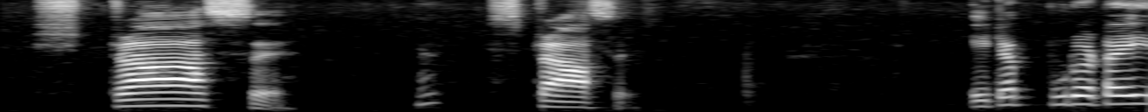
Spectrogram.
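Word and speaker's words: Straße: এইটা আছে যেটা এইটা আমরা ডবল এস ডবল এস এটা যখন যেভাবে করে উচ্চারণ করি এটাও হচ্ছে ঐরকম করে ঠিক আছে যেমন ধরেন হচ্ছে আমরা একটা শব্দ শিখি এটা হচ্ছে রাস্তা রাস্তা এটা বাংলা ডেসটা যদি দেখি স্ট্রাসে হ্যাঁ স্ট্রা আছে এটা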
